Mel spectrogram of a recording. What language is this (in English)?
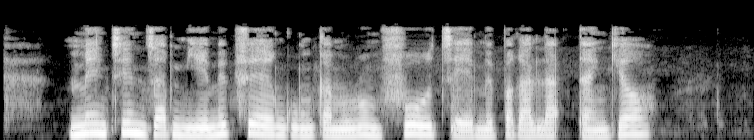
Ngiemboon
